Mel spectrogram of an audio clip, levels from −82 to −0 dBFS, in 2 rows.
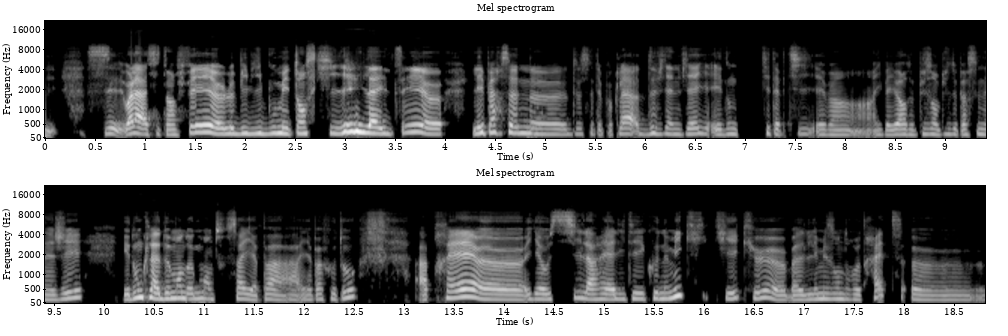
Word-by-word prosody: est - - -9 0.3
c'est 190 0 -4
voilà. - - +7
C'est 175 0 -9
un 165 - 0
fait, 235 +7 +6
heu, - - +2
le 190 +1 +1
Baby-boom 195 +2 0
étant 195 0 +2
ce 200 - -2
qui 205 - -5
est, 250 - +10
il 245 -3 +12
a 205 - +10
été, 225 +6 +2
heu, 180 -2 +2 0.3
les 205 - +2
personnes, 210 -2 -1
heu, 170 -2 -4
de 180 +1 -14
cette 175 -1 -14
époque-là 175 +3 -3
deviennent 175 0 -7
vieilles 180 +3 -5
et 165 - -5
donc 175 +2 -8 0.2
petit 190 -4 -8
à - - -5
petit 180 +1 -11
eh 165 - -6
ben, 155 -1 -9
il - - -10
va 160 - -6
y 160 - -5
avoir 170 0 -1
de 160 - -9
plus 175 +3 -11
en - - -5
plus 175 +2 -13
de 175 - -10
personnes 165 +2 -8
âgées 185 +9 -3 0.4
et 165 - -3
donc 230 +5 +3
la 185 - +6
demande 200 +1 0
augmente. 180 -1 -5
Ça, 185 - -4
il 175 - -4
y - - -2
a 150 - -7
pas 165 -2 -5
il - - -10
y - - -8
a - - -9
pas 175 - -6
photo. 200 +8 -6 0.6
Après, 240 +3 +4
heu, 165 -3 +1
il 170 - -8
y - - -4
a 175 - 0
aussi 180 +5 -5
la 175 -4 0
réalité 175 +1 -3
économique 205 - -2
qui 185 - -8
est 200 - -5
que, 220 - -11 0.3
heu, - - -7
bah 155 +1 -5
les 165 +2 -7
maisons 180 -1 -5
de 175 - -9
retraite, 165 -1 -9
heu, 150 -2 -9
180 Hz, 245 wpm, -22 LUFS, 165-200 Hz, 0.6 s, il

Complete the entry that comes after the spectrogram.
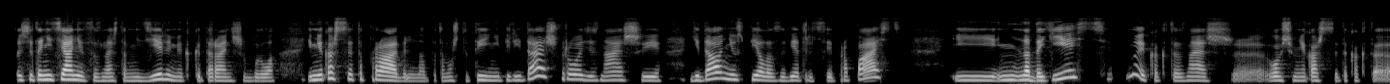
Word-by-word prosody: То 205 - -1
есть 200 - -2
это 215 - +4
не 220 0 +6
тянется, 210 -5 +6
знаешь, 175 0 -4
там 175 -1 -6
неделями, 190 +3 +1
как - - -10
это 175 - -4
раньше 175 -1 -2
было. 160 0 -5 0.3
И 190 - 0
мне 220 +2 +5
кажется, 280 -1 +1
это 235 +1 -6
правильно, 175 -8 +3
потому 170 +4 -11
что 175 -1 -12
ты 200 0 0
не 185 0 -4
переедаешь 200 - 0
вроде, 230 -5 0
знаешь, 195 +1 -3
и 180 -1 -1 0.3
еда 230 +9 +4
не 235 -3 +1
успела 210 -5 0
заветриться 175 -1 -5
и - - -8
пропасть, 240 - -1 0.5
и 195 - -1
не 205 +1 +2
надо 200 -3 +6
есть. 260 - 0 0.2
Ну 445 +5 -2
и - - +1
как-то 180 -3 -7
знаешь, 185 0 -3
э, - - -9
в - - -6
общем, 185 -1 -1
мне 180 - -4
кажется, 180 0 -3
это - - -11
как-то, - - -8
190 Hz, 200 wpm, -23 LUFS, 175-220 Hz, 0.5 s, не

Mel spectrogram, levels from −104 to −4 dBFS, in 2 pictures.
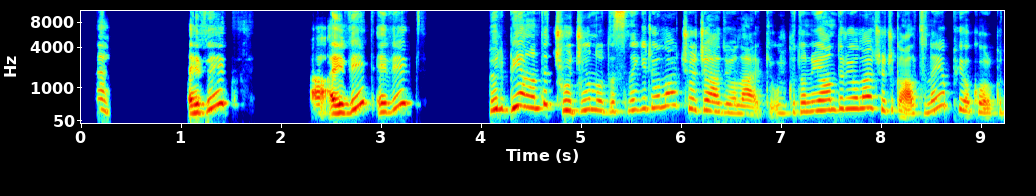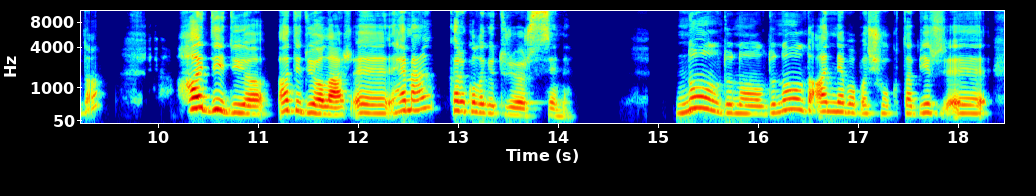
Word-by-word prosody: Heh. 295 -2 -3 0.8
Evet. 310 - +4 0.8
A, - - +6
evet, 280 - +6
evet. 435 - +1 0.7
Böyle, 300 0 +1
bir 345 +4 +6
anda 390 +3 +1
çocuğun 275 -3 -1
odasına 250 0 -3
giriyorlar, 345 +7 -4
çocuğa 275 - -1
diyorlar 200 -4 -4
ki - - -15
uykudan 230 +3 -6
uyandırıyorlar, 310 +5 0
çocuk 285 -3 -8
altına 220 +6 -1
yapıyor 315 -8 -5
korkudan. 270 - -7 0.7
"Hadi." 295 -5 +6
diyor, 200 -4 0
"Hadi." 260 -1 0
diyorlar, 180 -5 +4
eee, 205 -1 -2
"Hemen 275 +7 0
karakola 250 -3 0
götürüyoruz 175 -6 -4
seni. 160 -3 -5 1.0
Ne 220 +8 -2
oldu, 265 -11 +1
ne - - -4
oldu, 195 +2 -4
ne 275 - -1
oldu?" 290 -2 -1
anne, 245 -1 0
baba 210 -2 -6
şokta. 200 -1 -8
Bir, 220 +1 -3
eee, 205 - -3
250 Hz, 130 wpm, -23 LUFS, 210-305 Hz, 1.0 s, A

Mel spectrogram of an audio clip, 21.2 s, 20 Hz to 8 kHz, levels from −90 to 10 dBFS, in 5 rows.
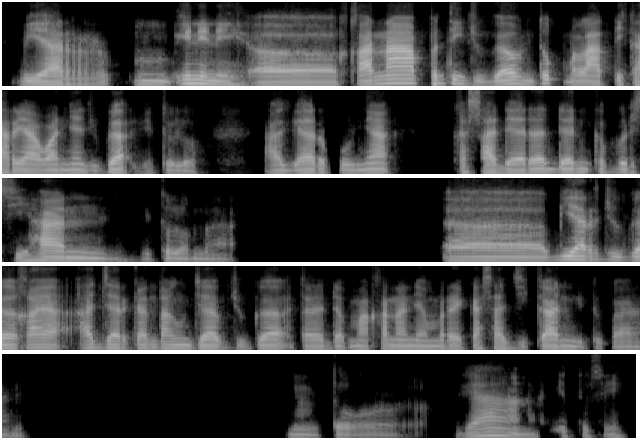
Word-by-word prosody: Biar, 100 -2 +4 0.4
mmm, 110 -1 -2 0.2
ini 135 0 +6
nih 95 -2 +1 0.2
eee 95 +1 +3 0.2
karena 115 +6 +6 0.3
penting 135 -1 0
juga 105 +3 +1
untuk 115 +4 -1
melatih 105 +1 +3
karyawannya 95 -1 +2
juga 95 +6 +2 0.2
gitu 90 +1 -12
loh, 80 -2 -7 0.5
agar 95 +4 0
punya 95 +3 -1 0.5
kesadaran 100 +2 +1
dan 110 +1 +2
kebersihan 105 0 0 0.5
gitu 80 - -12
loh 85 - -6
Mbak. 75 0 -13 1.4
Eee, 110 -1 +1
biar 125 0 +4
juga 115 0 -2
kaya 115 0 +3 0.2
ajarkan 110 -2 -2
tanggung 110 -1 -2
jawab 105 -2 0
juga 100 +1 -5 0.2
terhadap 95 -1 -4
makanan 100 +1 -3
yang 90 -1 -3
mereka 100 0 -2
sajikan 100 -1 -1
gitu - - -14
kan. 80 0 -9 1.7
Hmm 85 -1 -10 0.2
tul, 75 -4 -11 0.4
ya 110 - -3 0.3
nah 85 - -14 0.2
itu 100 -1 -16
sih. 80 - -13
100 Hz, 120 wpm, -26 LUFS, 95-110 Hz, 1.7 s, ini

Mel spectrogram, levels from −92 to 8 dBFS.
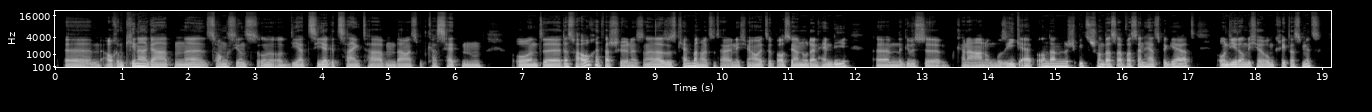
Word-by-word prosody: äh, 90 -3 -1 0.2
auch 100 +2 -1
im 105 -2 +3
Kindergarten, 105 -6 +3
ne, 105 +1 +1
Songs, 115 +3 -2
die 110 - -1
uns 105 0 -3
u - - -7
u 100 -3 -1
die 95 +1 -3
Erzieher 110 +4 +1
gezeigt 95 -3 -4
haben 90 -1 -3
damals 90 0 -3
mit - - -18
Kassetten. 95 -2 -4 0.4
Und, 95 0 +1
äh, 95 -1 +3
das 125 +4 -1
war 120 - +1
auch 195 - +4
etwas 95 - +1
Schönes, 85 -1 -4
ne? 100 +1 -1
Also, 110 -2 +3
das 100 -1 -2
kennt 130 +7 0
man 135 -8 +4
heutzutage 85 0 -3
nicht 85 0 -5
mehr. 90 - -1
Heute 100 0 0
brauchst 100 +2 -1
du 100 - +1
ja 95 - +3
nur 95 0 +3
dein 90 -1 +2
Handy, 115 +9 +1 0.4
ähm, 90 -1 0
'ne 85 -1 -2
gewisse, 90 -1 -2 0.3
keine 85 -2 -3
Ahnung, 85 -1 -1
Musikapp 85 +7 +1
und 130 - +3
dann 135 0 +4
spielst 135 0 -4
du - - -1
schon 125 -3 +1
das 115 0 +2
ab, 110 - 0
was 120 -1 +1
dein 110 -1 +1
Herz 115 0 0
begehrt 125 +5 0 0.3
und 100 0 +3
jeder 115 0 +6
um 110 - +3
dich 105 -2 0
herum 105 -1 +2
kriegt 105 +1 -4
das 95 -2 -3
mit. 130 +4 0
100 Hz, 200 wpm, -23 LUFS, 90-115 Hz, 0.4 s, jeder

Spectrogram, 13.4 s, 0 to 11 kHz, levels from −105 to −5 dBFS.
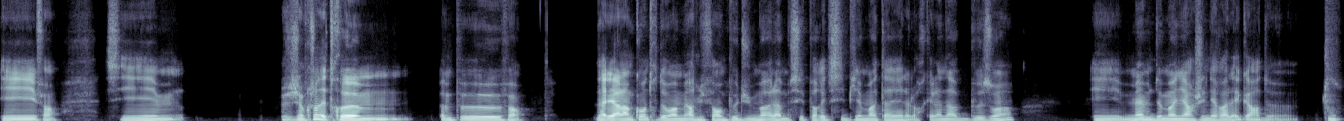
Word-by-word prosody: Et 115 -1 +3
enfin, 120 -1 -4 0.5
c'est 125 -1 -1
mmh 120 -2 -4 1.0
j'ai 145 -3 -4
l'impression 200 +9 +3
d'être 155 -3 +3
hem, 120 - +6 0.4
un 65 - -2
peu 140 - +2
enfin, 125 -2 -3 0.7
d'aller 125 -2 +6
à 120 - +8
l'encontre 145 +2 +1
de 135 - -2
ma 125 -1 +2
mère, 135 +4 0
de - - -4
lui 125 - -5
faire 125 0 -1
un 125 - -1
peu 130 +1 -4
du 120 -1 -6
mal 135 +2 -1
à 125 - 0
me 115 - -5
séparer 120 +2 -5
de 130 - -10
ses 120 - -9
biens 125 +1 -5
matériels, 120 +1 -3
alors - - -8
qu'elle 115 - -7
en 115 - -4
a 115 -1 -3
besoin. 120 +6 -5 0.8
Et 120 -1 -3
même 145 +3 0
de 130 - -2
manière 125 0 +1
générale, 125 +3 -2
elle - - -2
garde 65 0 -6 0.3
tout. 130 0 -5
125 Hz, 195 wpm, -23 LUFS, 120-135 Hz, 1.0 s, à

